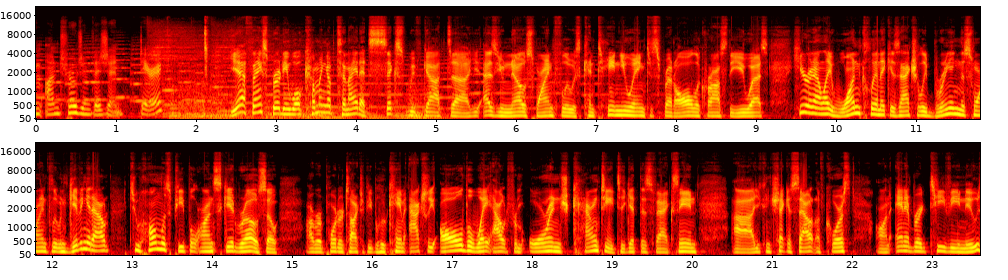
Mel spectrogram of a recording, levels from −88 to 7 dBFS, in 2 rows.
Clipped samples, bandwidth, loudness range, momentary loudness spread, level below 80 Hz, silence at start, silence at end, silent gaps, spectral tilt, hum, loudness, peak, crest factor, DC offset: under 0.1%; 15.5 kHz; 2 LU; 8 LU; -46 dBFS; 0 s; 0 s; none; -4.5 dB/octave; none; -20 LUFS; -6 dBFS; 16 dB; under 0.1%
